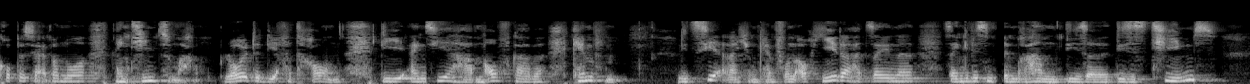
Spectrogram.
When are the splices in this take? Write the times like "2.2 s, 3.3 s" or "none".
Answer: 1.1 s, 2.8 s, 4.3 s, 4.8 s, 6.8 s, 10.0 s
